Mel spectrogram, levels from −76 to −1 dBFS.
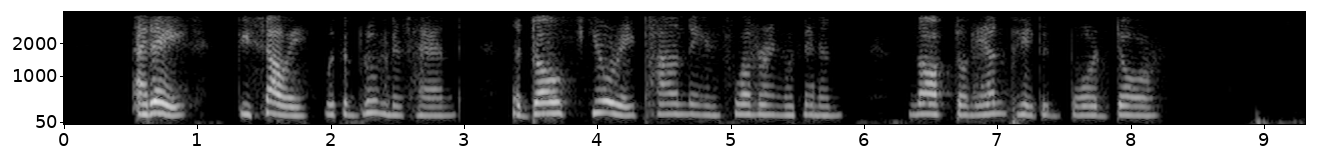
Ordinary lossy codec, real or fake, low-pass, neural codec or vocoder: AAC, 24 kbps; fake; 3.6 kHz; codec, 44.1 kHz, 2.6 kbps, DAC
